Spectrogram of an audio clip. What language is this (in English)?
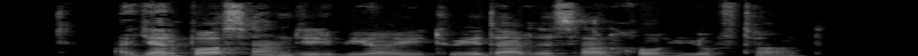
Persian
